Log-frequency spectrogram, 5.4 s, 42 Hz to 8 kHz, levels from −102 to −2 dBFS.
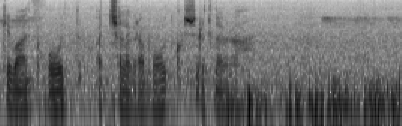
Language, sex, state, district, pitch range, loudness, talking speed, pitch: Hindi, male, Madhya Pradesh, Dhar, 90-100 Hz, -20 LUFS, 110 wpm, 95 Hz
